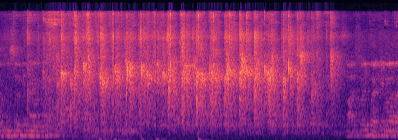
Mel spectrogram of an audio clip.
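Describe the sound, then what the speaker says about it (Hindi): A church congregation at a Sunday service claps loudly and rhythmically in unison for several seconds, a dense steady patter of hands, with a voice speaking before and after the applause. "आइए हम जोरदार तालियां उस परमेश्वर के लिए होते हैं।"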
